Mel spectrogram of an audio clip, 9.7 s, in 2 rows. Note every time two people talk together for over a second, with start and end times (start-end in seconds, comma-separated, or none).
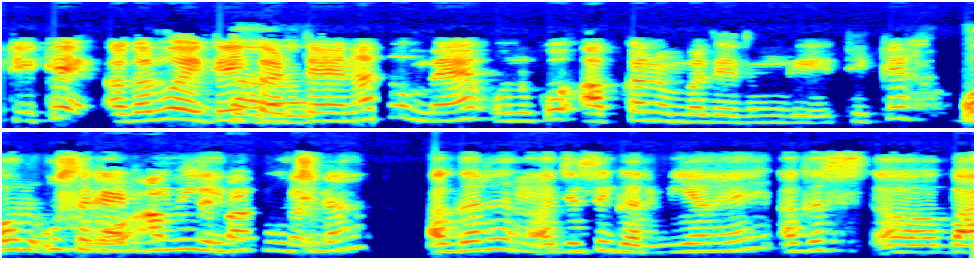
5.0-6.6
